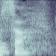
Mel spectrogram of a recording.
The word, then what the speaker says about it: Xhosa: Kosa. – Kosa, ça s'écrit X-H-O-S-A.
